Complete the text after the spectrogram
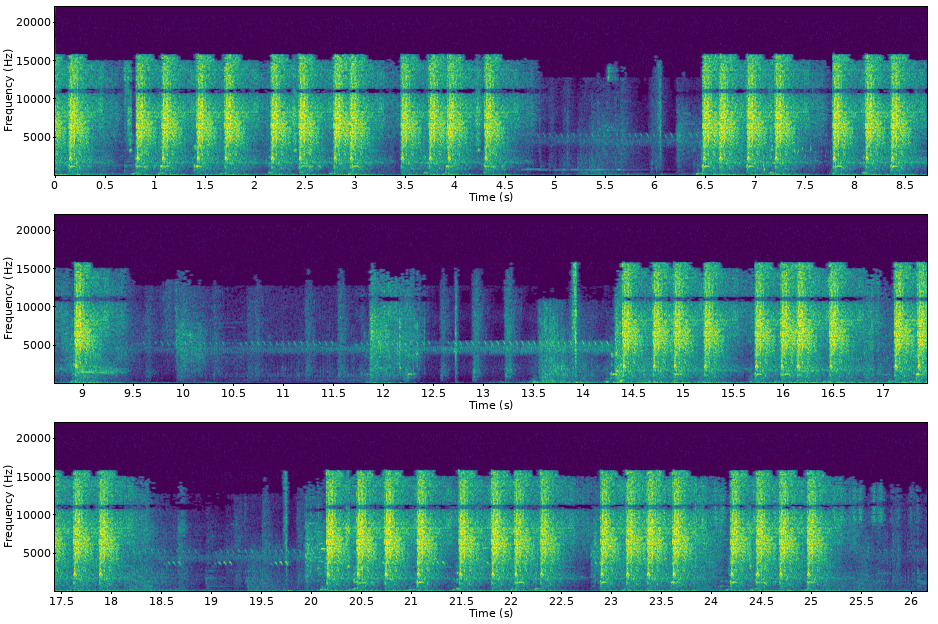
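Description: Magic spells crackle and burst as fighters clash.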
